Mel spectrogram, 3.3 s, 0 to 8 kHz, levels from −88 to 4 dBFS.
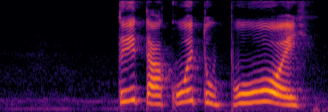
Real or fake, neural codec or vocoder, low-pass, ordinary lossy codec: fake; codec, 16 kHz, 16 kbps, FunCodec, trained on Chinese and English, 50 frames a second; none; none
